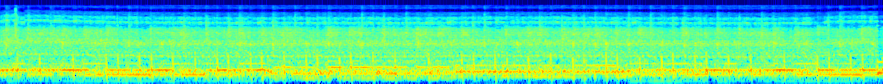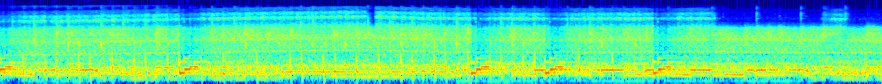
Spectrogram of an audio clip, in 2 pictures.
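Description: A truck engine hums steadily and speeds up.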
